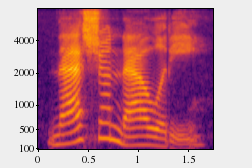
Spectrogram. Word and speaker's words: nationality: 미국식 발음에서는 이 T 발음을 원래 발음인 t이 아니라 리을로 발음을 하는 경우가 많다라고 말씀드렸습니다. 그래서 nationality 이라고 발음될 수도 있지만 nationality 이렇게 리처럼 발음이 날 수도 있습니다.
